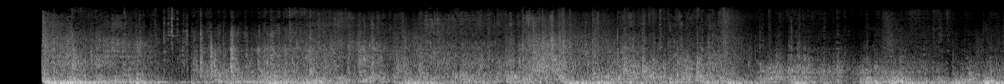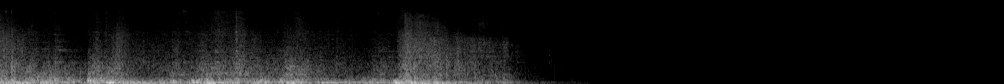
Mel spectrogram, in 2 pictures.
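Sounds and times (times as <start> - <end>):
car crashing and rolling down: 0.4 - 15.7.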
